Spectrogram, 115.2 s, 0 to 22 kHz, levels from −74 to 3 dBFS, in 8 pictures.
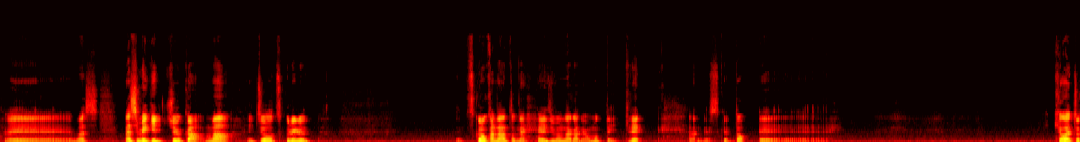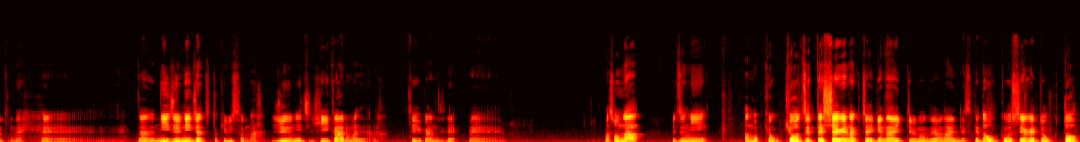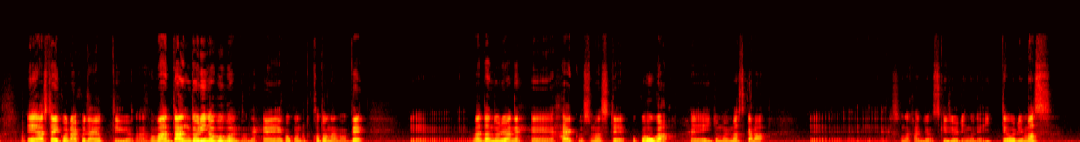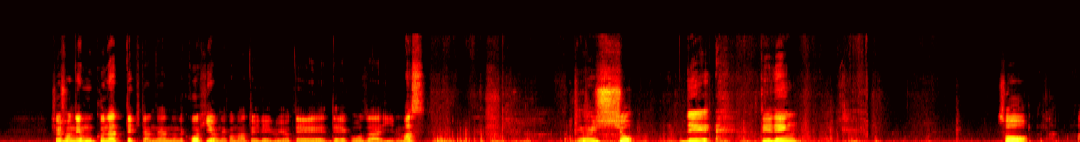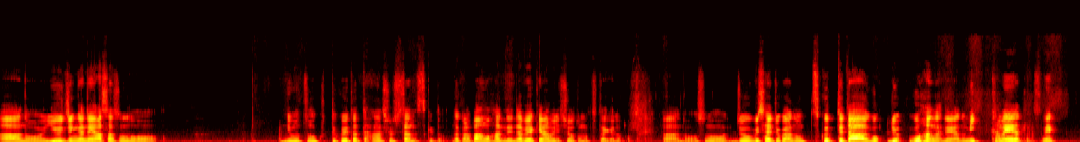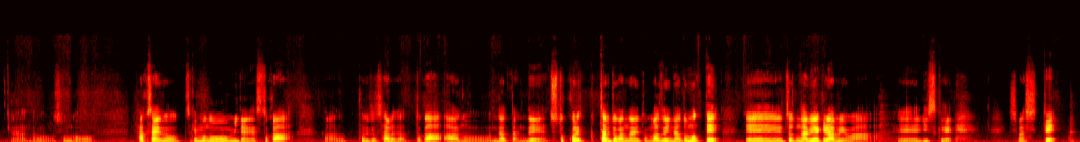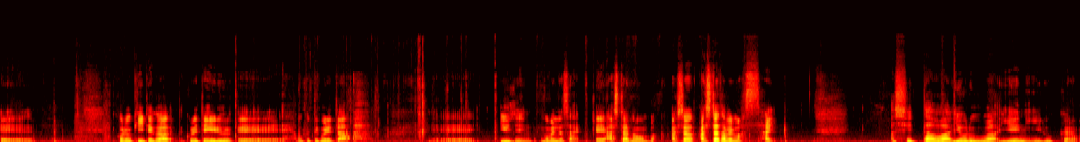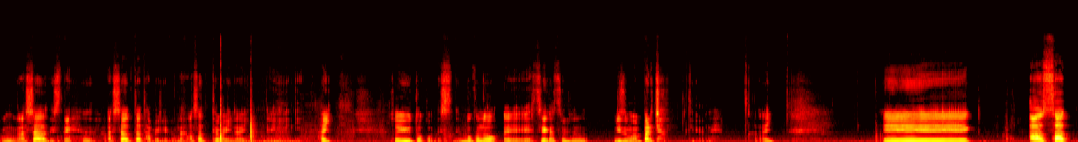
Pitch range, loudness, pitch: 80-115 Hz, -23 LUFS, 90 Hz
